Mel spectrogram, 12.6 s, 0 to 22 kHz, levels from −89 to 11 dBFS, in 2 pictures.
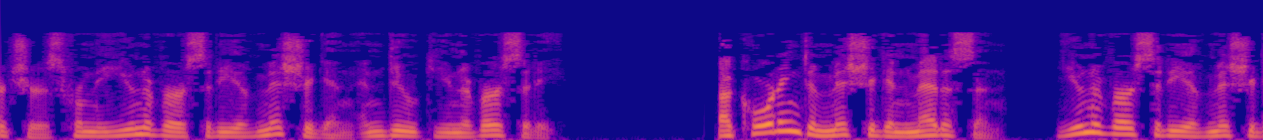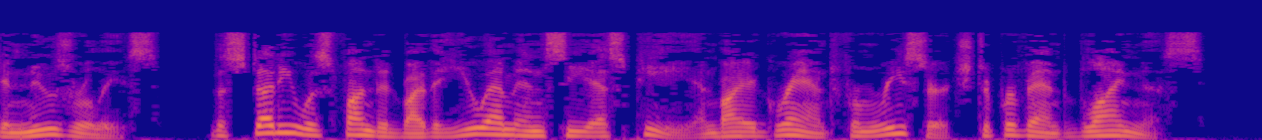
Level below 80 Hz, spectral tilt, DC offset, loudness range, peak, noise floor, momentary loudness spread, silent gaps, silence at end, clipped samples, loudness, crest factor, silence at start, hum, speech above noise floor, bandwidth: -56 dBFS; -6 dB/octave; under 0.1%; 4 LU; -10 dBFS; -84 dBFS; 10 LU; 3.52-3.56 s; 0.3 s; under 0.1%; -27 LUFS; 18 dB; 0 s; none; 57 dB; 8.8 kHz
